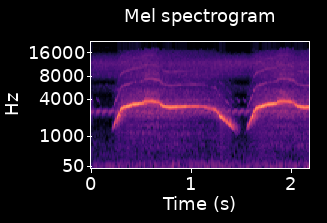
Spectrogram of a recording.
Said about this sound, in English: She whistles.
